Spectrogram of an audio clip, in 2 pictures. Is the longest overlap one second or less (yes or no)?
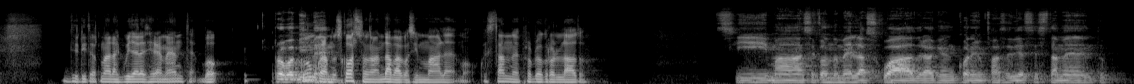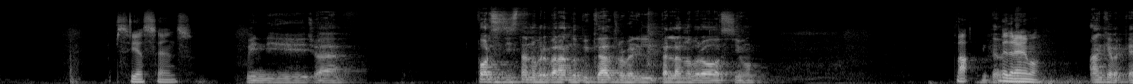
yes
